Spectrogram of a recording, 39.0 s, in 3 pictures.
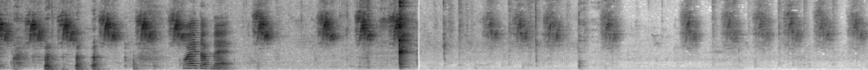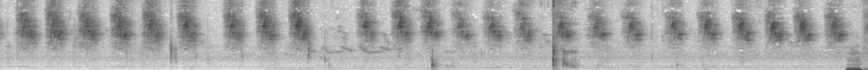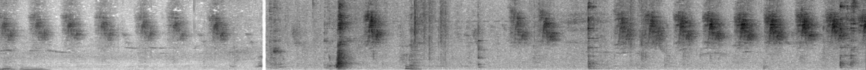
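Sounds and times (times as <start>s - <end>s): bird chirping: 0.0s - 2.9s, 3.8s - 6.3s, 7.2s - 30.6s, 33.0s - 39.0s
cutlery clinking on a plate: 6.0s - 6.3s, 21.3s - 21.8s, 34.8s - 35.2s, 38.6s - 39.0s.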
